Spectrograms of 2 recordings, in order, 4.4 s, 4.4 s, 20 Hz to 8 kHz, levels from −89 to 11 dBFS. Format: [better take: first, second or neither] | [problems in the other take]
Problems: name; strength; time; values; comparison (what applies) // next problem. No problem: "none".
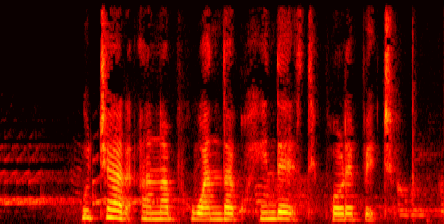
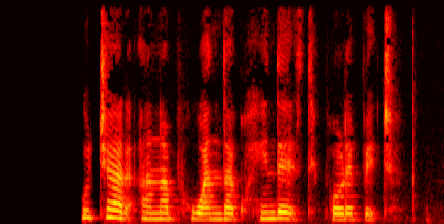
second | background sound (Alarm); 19 dB below the speech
